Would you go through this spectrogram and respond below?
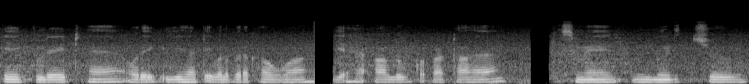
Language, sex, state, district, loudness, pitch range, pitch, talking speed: Hindi, male, Haryana, Charkhi Dadri, -16 LUFS, 110-115 Hz, 115 Hz, 135 wpm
